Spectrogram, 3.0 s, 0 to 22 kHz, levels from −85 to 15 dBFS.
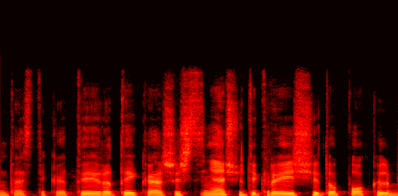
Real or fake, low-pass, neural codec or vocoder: fake; 14.4 kHz; codec, 44.1 kHz, 7.8 kbps, Pupu-Codec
